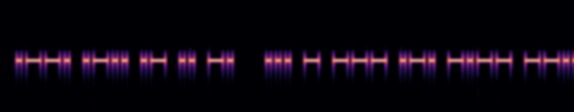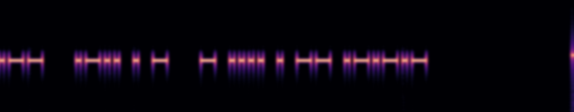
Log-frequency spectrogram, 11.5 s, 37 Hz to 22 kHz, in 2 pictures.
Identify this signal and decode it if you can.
Morse code, heard as a keyed tone, about 25 wpm, 700 Hz. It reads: PLAIN STORY, LET THEM.
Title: Sentences from Top 1000 Words - Review Part 2 - 25wpm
